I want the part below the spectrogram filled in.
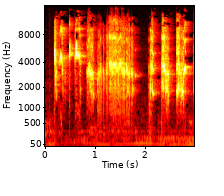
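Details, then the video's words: Pet lovebird giving a continuous scratchy chatter of squeaks and whistled chirps, followed by several loud shrill squawks in quick succession. "Lovebird Sounds for Lonely Parrots"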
